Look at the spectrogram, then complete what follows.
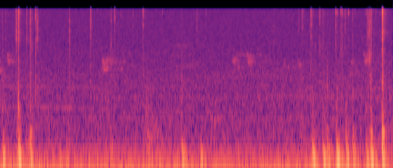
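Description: Computer keyboard keys clicking as text is typed: a few scattered keystrokes, then a quicker run of clicks near the end, over a steady low hum.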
